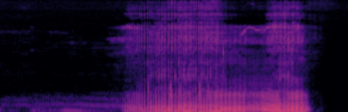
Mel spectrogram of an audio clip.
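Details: Bulldog snoring: a quiet snore, then a loud, rattling, growly snore lasting several seconds, typical of a flat-faced dog.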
